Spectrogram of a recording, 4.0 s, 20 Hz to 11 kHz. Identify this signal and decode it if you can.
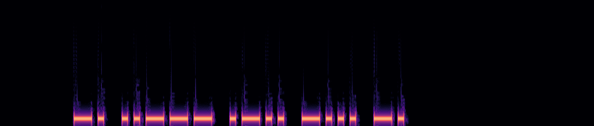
Morse code, heard as a keyed tone, about 35 wpm, 700 Hz. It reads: N2LBN
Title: Speed Racing - USA 1x3 Call Signs 30wpm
